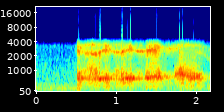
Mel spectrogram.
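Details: Run of harsh, rasping coughs in quick succession from someone after 55 years of smoking; a chronic smoker's cough.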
